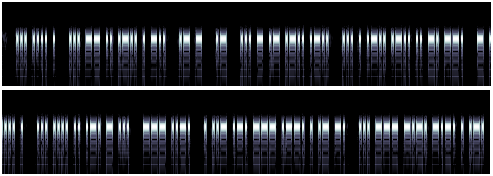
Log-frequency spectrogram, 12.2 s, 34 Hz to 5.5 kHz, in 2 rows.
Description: Morse code, heard as a keyed tone, about 46 wpm, 600 Hz. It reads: SHE SMILED AT A STALL SELLING THE SHIRTS OF EUROPEAN SOCCER
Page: Never 47wpm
